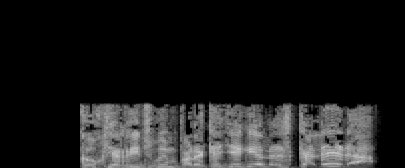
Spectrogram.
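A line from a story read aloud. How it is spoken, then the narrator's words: Shouted. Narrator (Spanish): gritó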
